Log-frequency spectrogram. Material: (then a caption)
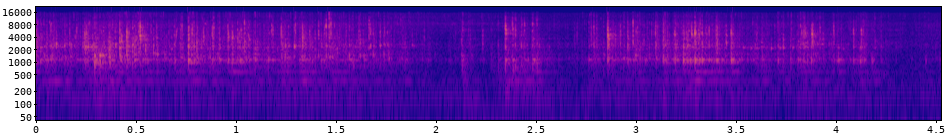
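Ice. A thin clear rod taps and pokes many small solid ice cubes packed in a shallow tray under purple UV light, stirring the water that partly covers them. Bright clicks and clinks mix with sloshing, trickling water, in bursts separated by brief quieter moments.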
